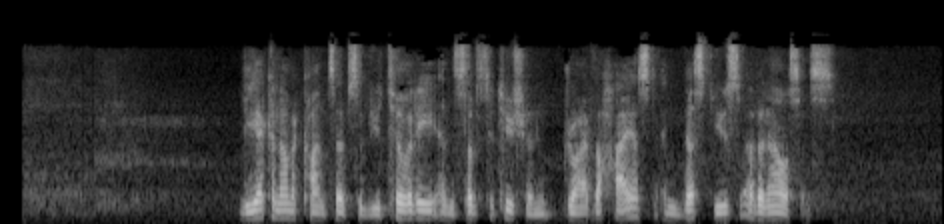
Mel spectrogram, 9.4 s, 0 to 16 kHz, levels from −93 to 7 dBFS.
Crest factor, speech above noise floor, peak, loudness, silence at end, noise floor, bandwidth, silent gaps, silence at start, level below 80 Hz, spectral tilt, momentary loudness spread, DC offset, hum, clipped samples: 20 dB; 37 dB; -8 dBFS; -26 LUFS; 1.1 s; -64 dBFS; 9.2 kHz; none; 2.4 s; -78 dBFS; -2.5 dB/octave; 6 LU; under 0.1%; none; under 0.1%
